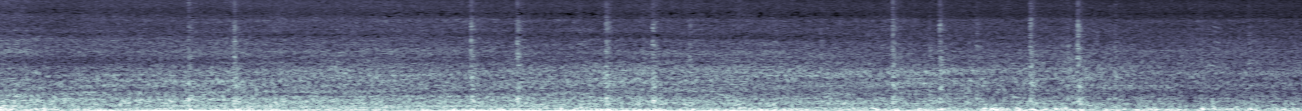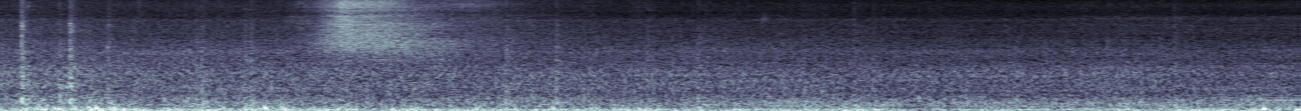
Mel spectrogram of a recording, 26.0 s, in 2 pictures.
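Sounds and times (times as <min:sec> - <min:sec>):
wheels clicking over rail joints: 0:00.0 - 0:15.9
train rumbling over points: 0:00.0 - 0:26.0.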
